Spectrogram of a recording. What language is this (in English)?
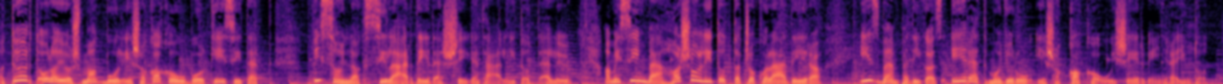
Hungarian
